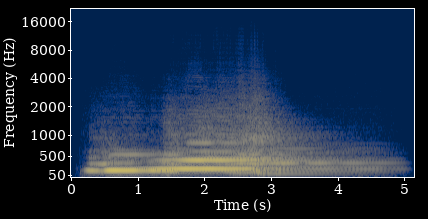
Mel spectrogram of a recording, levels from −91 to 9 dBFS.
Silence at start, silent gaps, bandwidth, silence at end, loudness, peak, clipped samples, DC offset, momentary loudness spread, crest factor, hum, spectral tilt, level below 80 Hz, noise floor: 0.2 s; none; 2.9 kHz; 0.7 s; -19 LUFS; -10 dBFS; under 0.1%; under 0.1%; 20 LU; 12 dB; none; -12.5 dB/octave; -62 dBFS; -51 dBFS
